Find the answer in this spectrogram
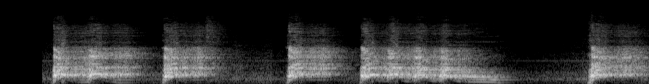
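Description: A German Shepherd gives deep, loud barks, each one a single burst about every second or so.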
